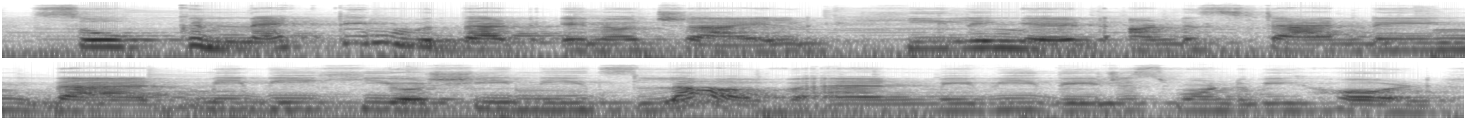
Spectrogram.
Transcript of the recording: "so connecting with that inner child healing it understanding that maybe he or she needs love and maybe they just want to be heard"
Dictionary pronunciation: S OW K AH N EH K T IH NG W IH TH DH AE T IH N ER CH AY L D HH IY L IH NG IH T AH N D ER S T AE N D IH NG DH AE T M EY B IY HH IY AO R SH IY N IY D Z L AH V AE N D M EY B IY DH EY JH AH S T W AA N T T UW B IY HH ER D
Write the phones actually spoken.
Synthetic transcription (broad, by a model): S OW K AH N EH K T IH NG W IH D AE T IH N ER CH AY L D HH IY L IH NG IH T AH N D ER S T AE N D IH NG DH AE T M EY B IY HH IY AO R SH IY N IY D Z L AH V AE N D M EY B IY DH EY JH AH S T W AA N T T UW B IY HH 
